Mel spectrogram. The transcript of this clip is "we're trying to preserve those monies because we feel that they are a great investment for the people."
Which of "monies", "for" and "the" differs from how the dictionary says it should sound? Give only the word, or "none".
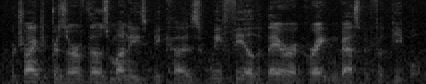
none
